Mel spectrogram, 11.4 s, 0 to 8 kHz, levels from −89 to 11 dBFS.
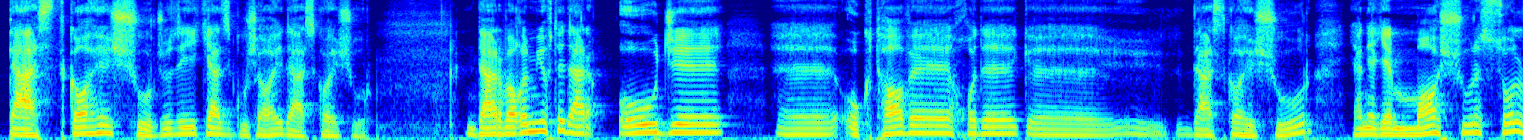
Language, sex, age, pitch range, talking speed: Persian, male, 40-59, 110-150 Hz, 120 wpm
